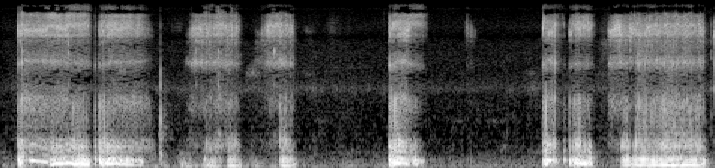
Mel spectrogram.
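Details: Sleeping Pit Bull puppy snoring in rough, rumbling bursts, each breath a low, raspy rattle, coming in irregular runs with quiet pauses between.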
